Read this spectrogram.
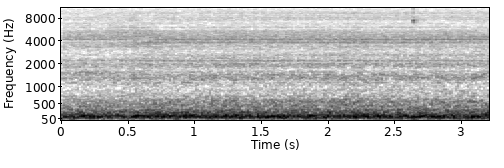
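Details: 1989 Carrier furnace, about 30 years old, running after a no-heat call with 1-3 flash code: steady low rush of air at even pitch, no squeal, scrape or rattle; normal blower operation.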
